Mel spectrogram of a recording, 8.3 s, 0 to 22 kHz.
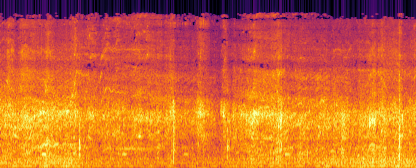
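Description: Several 1/8-scale electric RC buggies racing on a dirt track: a steady whirr of their motors and tyres on the dirt, with a few sharp knocks.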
